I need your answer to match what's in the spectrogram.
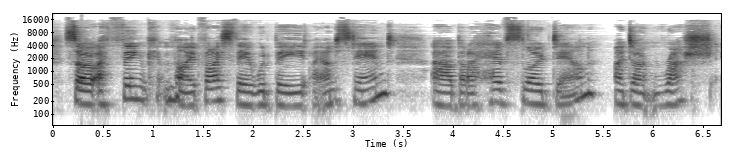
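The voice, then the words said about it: New Zealand accent. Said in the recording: “I know as a Kiwi ... from when I speak naturally in my Kiwi accent”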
